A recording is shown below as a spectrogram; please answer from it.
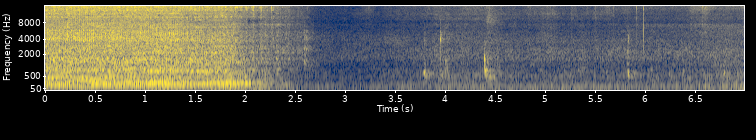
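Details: Motorcycle after clutch replacement: small engine runs evenly for a couple of seconds, then shuts off with no clatter; sounds healthy, normal running.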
